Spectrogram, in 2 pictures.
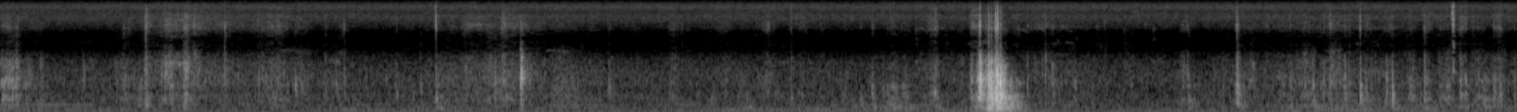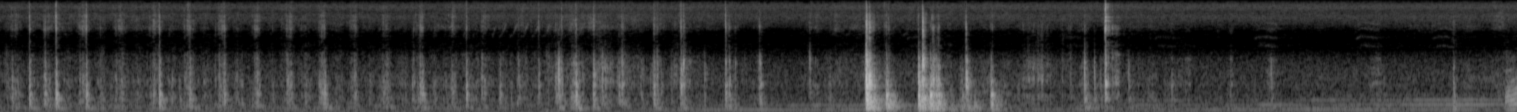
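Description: Screwdriver driving screws into the metal hinge of a plastic RV roof vent lid, with handling knocks of the lid: a run of small, quick clicks. The loudest knock comes about ten seconds in, with another loud cluster near twenty-four seconds.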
